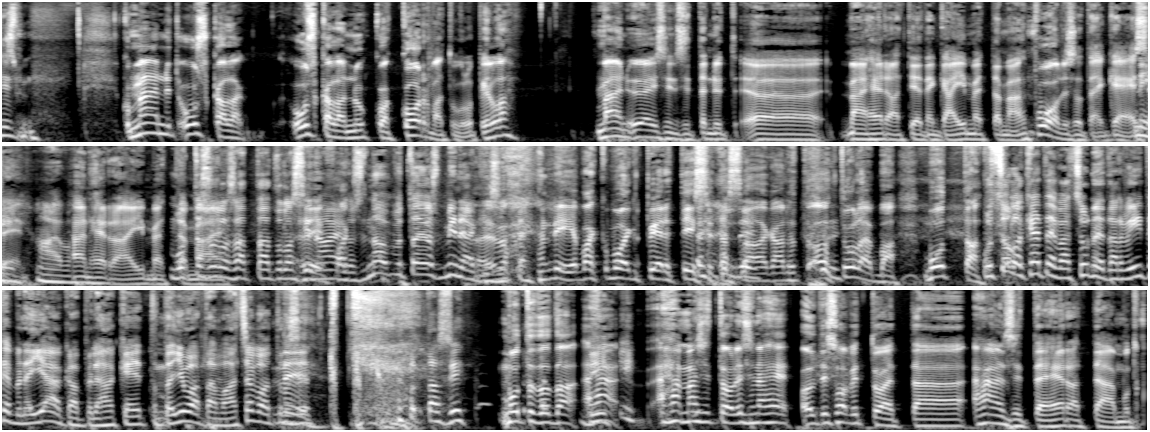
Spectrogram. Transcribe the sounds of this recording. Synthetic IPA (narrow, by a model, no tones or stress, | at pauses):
siːs | kumæːennyt̪uskɑlːɑuskɑlːɑnnukːuɑkkorʋɑt̪ṵlpilːɑ | kumæenyøisinsit̪ːennyt̪øːmæːheɾæːt̪iet̪eŋkæ̰ːimːet̪ːæmæ̰ːpuolisot̪ḛkḛːnsḛːnɑiʋɑhænheræ̰ːimːet̪muæmːɑːsulːɑsɑːt̪ːɑːt̪ulːɑsiːnɑit̪osenomut̪ːɑjosminækiniːjɑʋɑikːɑmuɑkippieɾet̪t̪ːisːit̪æssːɑˑikɑːnt̪t̪ulemɑːmut̪ːɑmut̪sulːɑkæt̪eʋæt̪sunːeit̪ɑrʋiit̪emenːæjæːkɑmpːilːehɑkeːt̪ːot̪ːɑjuɑt̪ɑʋɑːt̪semot̪ːniːemut̪ːɑsimut̪ːɑt̪ot̪ɑhhæmmːæsit̪ːeolisiːnæheolt̪isoʋit̪ːuet̪ːæhænsit̪ːeheɾæt̪ːæːmut̪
